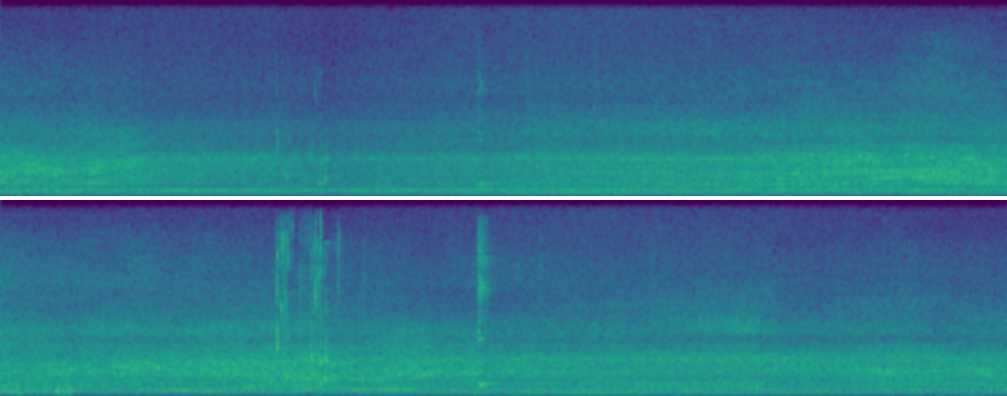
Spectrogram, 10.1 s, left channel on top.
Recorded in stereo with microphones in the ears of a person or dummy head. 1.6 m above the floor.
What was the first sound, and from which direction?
Dripping, 65° right (ahead or behind).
